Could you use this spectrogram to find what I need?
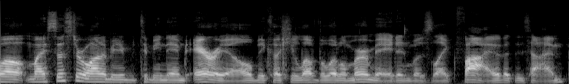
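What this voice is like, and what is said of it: Usual voice. Nothing is said of it.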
